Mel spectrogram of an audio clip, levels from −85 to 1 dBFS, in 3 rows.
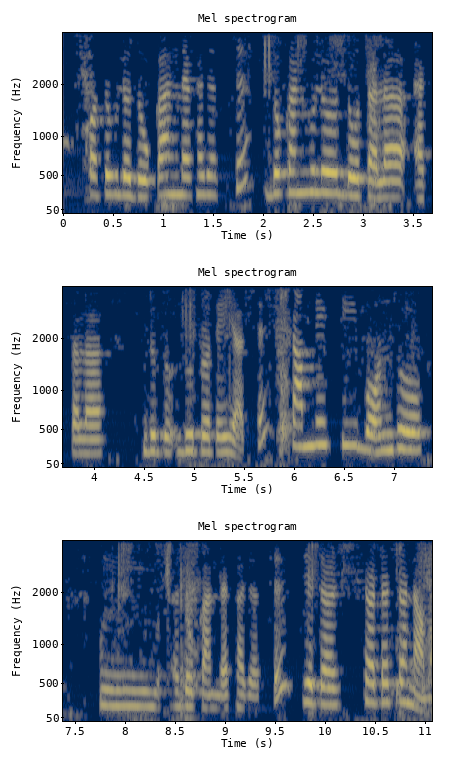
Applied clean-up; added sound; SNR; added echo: classical method spectral subtraction.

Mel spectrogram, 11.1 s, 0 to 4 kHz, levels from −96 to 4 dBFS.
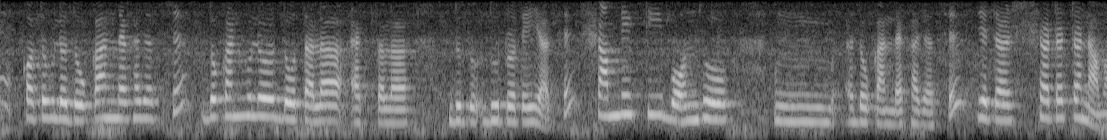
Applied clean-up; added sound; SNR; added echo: none; none; none; none.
